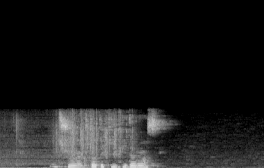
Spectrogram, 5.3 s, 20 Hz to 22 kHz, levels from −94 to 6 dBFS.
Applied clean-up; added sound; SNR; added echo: classical method WPE with log-MMSE.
